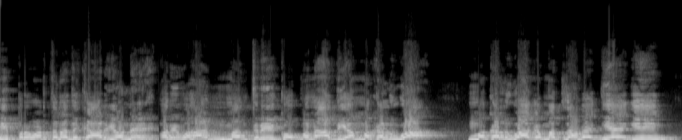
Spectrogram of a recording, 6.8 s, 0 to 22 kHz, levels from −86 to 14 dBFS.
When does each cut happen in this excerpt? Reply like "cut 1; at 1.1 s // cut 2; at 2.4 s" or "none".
cut 1; at 1.5 s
